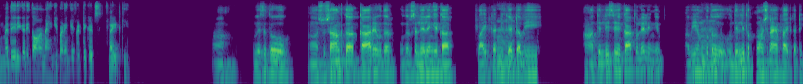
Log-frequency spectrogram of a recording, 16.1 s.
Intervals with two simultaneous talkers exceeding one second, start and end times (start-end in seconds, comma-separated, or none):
none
